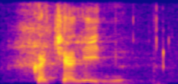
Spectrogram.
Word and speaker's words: Catalina: Catalina, en plus.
